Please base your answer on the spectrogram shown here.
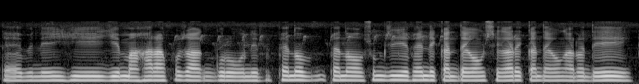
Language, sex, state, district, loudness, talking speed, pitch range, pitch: Chakma, female, Tripura, Unakoti, -15 LUFS, 150 wpm, 185-195 Hz, 190 Hz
